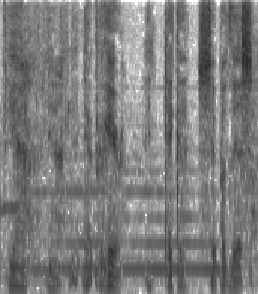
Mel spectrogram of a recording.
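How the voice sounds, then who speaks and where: Stern, low-voiced space captain. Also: male voice, fairly even intonation, slow pace, music in the background. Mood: weary concern. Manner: authoritative, clipped orders. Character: stern, weary spaceship captain, stranded commanding officer. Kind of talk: radio drama acting.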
